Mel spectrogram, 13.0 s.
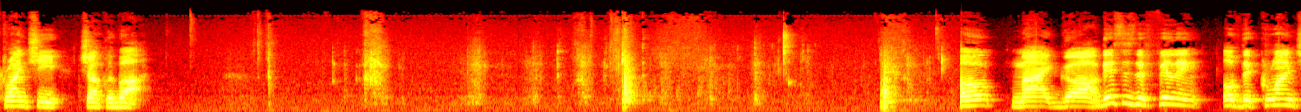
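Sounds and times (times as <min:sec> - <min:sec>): chocolate bar crunching: 0:02.5 - 0:08.2.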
